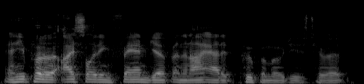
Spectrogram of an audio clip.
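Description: A man's voice: on the low side, steady tone, fast talker, fairly bright tone. A man in his thirties co-hosting a casual live question-and-answer chat, loose and joking, swearing casually, recorded on a device in a small room. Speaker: podcast co-host answering listener questions.

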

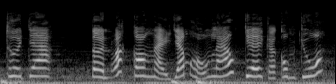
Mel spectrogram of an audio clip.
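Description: A woman's voice: very high voice, a little fast, pushed and bright, soft background music. A woman voicing a vain, haughty young princess in a fairy-tale cartoon, self-admiring and imperious. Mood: indignant, complaining.

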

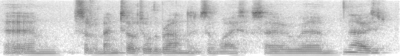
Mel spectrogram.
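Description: A man gives a casual, unscripted hi-fi review, rambling and halting as he reminisces. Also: lowish voice, flat delivery, a little mellow, dull audio. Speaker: hi-fi dealer and reviewer. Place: small carpeted indoor room, seated.

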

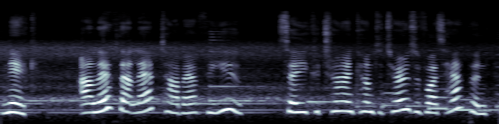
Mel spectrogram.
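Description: A woman playing a calm, grave supernatural expert posing as a doctor in a radio drama, measured and gently apologetic. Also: sits high, over music, close to an everyday voice.

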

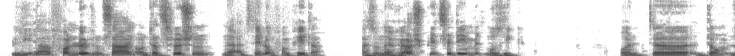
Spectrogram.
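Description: A man in his forties hosts a casual vlog from home. His voice sits at an average pitch with a husky, unpolished edge. He talks loosely to his viewers, rambling and thinking aloud as he goes. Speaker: host of a children's TV fan club channel. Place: small cluttered room at home, indoors. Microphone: camera or webcam at arm's length.

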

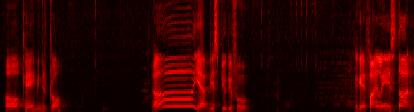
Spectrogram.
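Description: A man who is not a native English speaker, giving a casual gameplay walkthrough in halting, repetitive short phrases. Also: a little high, fairly bright tone. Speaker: gaming guide host.

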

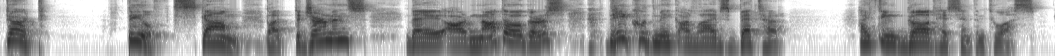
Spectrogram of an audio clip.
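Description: An actor playing a proud, desperate immigrant night watchman in a radio play, pleading earnestly and haltingly. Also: on the high side, sing-song, exaggerated voice. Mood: bitter, agitated.

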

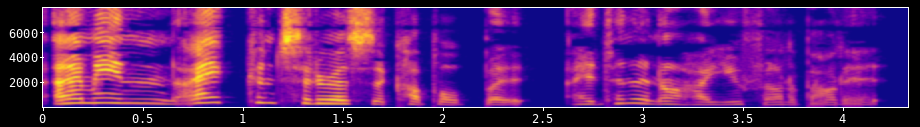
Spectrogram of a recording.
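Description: A woman playing a sweet, shy young girlfriend in a romantic ASMR roleplay, speaking softly and hesitantly with affection. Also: high-pitched, animated, moderate pace, dry recording, clean studio sound. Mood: hesitant, earnest. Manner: soft, hesitant, affectionate, stammering when flustered.

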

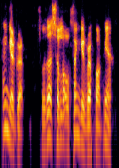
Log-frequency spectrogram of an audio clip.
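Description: Bright, sharp man demonstrating woodturning. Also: fairly high pitch, expressive, fast talker, no room sound, dull audio. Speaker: host, woodturner demonstrating live. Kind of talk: casual chat while demonstrating.

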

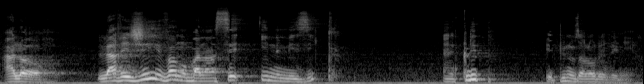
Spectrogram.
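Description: A man's voice: on the high side, sing-song, normal speed. Congolese man telling a story, chattering crowd behind. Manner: storytelling, repetitive, mixing French with Lingala. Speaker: host. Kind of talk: casual studio talk show chat.

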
